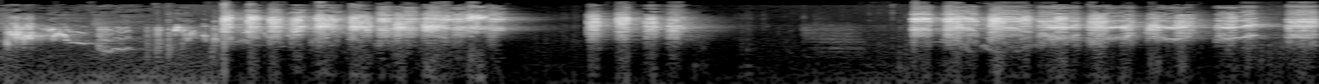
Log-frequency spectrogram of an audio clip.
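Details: Budgies giving fast, evenly pulsed buzzy chirps in rapid trains, with two near-silent breaks and softer warbling at the start.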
